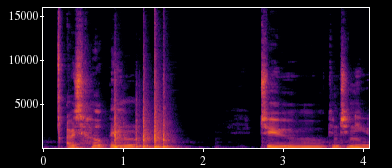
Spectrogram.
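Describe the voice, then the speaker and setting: A man speaks at medium pitch with ordinary pitch variation. Music plays in the background. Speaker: gaming streamer. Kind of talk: casual live stream chat. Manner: halting, many fillers. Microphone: audio issues.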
